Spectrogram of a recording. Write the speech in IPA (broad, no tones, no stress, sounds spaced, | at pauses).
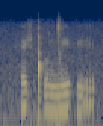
h ɛ ʃ ǃʼ o ŋ͡ǀ e h ɪ r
